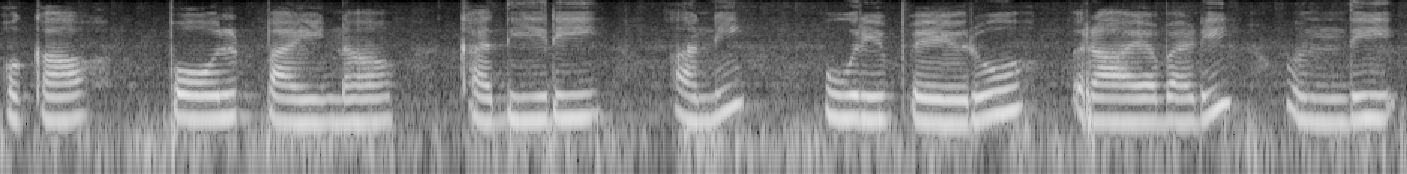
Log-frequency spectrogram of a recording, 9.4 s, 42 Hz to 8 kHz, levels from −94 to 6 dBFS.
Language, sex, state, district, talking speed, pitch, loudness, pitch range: Telugu, female, Andhra Pradesh, Sri Satya Sai, 60 wpm, 220 Hz, -14 LUFS, 205-230 Hz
